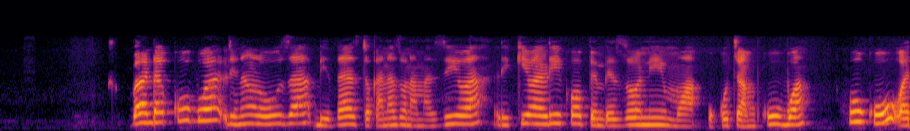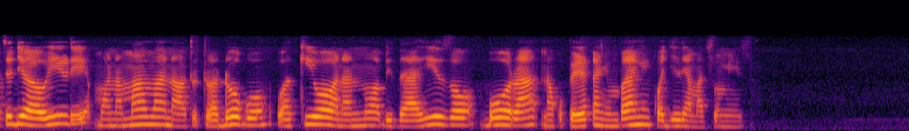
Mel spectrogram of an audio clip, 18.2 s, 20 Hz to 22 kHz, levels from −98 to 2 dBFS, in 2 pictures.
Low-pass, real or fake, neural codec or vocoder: 7.2 kHz; real; none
